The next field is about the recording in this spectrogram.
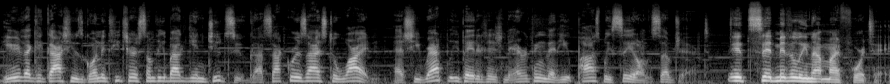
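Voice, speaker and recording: A man narrating a fan fiction story in a quick, animated storytelling manner. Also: medium pitch, soft background music.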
